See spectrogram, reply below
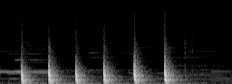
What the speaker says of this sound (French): les soldats ont frappé à la porte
